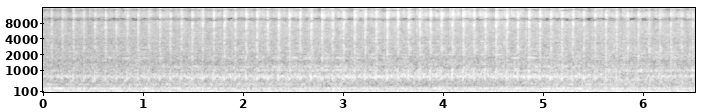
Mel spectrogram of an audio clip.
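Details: 2016 Chevrolet Camaro 6.2 LT V8 with DOD (AFM) delete, 82,000 miles, loud exhaust, cold start: fast light ticking about three a second over a loud rumbling idle; lifter failure despite the delete.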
